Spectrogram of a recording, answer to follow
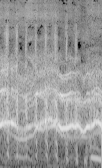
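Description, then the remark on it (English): A child screams continuously and loudly for about two seconds because of a tablet, a sustained high-pitched wail that wavers slightly, with faint rhythmic thumping underneath and no other talking. “started screaming because of the tablet.”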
